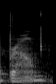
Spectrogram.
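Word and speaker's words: Braun: is here with me is that how you say it brown or brown yeah it's brown oh interesting I know it's it's this silly way that I always have to spell out no b-r-a-u-n German color brown a German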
